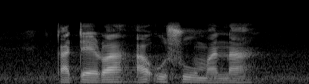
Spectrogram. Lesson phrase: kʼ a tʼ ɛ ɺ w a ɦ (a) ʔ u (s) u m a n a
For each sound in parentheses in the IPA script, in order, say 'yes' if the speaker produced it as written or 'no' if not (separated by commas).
yes, no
